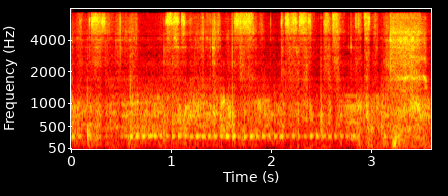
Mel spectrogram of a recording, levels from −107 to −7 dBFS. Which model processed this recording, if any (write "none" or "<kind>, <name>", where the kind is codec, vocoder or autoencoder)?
codec, SNAC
